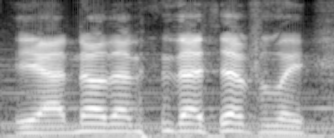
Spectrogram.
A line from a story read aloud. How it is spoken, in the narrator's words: he laughs like pretty heartily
